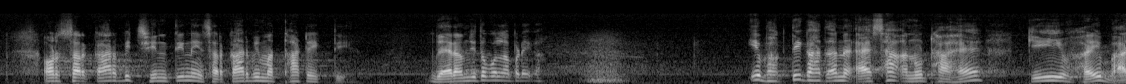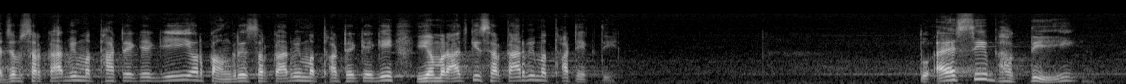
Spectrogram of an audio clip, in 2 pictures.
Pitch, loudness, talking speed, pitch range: 165 Hz, -21 LUFS, 115 wpm, 155-190 Hz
